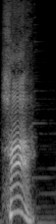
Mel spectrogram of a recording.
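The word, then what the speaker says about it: ha (ห้า): And the reason is in that in Thai, you pronounce the number 5, ha.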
